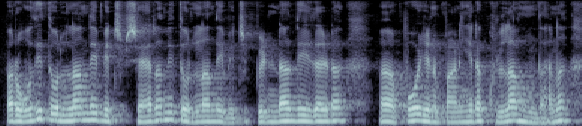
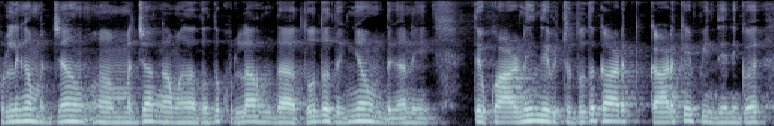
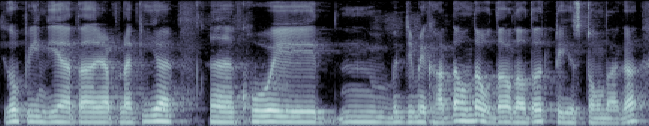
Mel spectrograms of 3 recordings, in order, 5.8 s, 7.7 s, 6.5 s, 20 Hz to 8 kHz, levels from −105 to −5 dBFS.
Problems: background sounds at intervals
